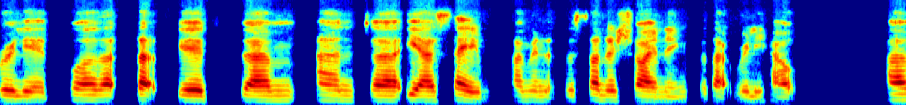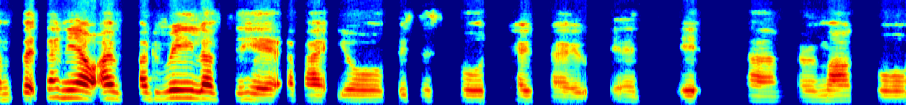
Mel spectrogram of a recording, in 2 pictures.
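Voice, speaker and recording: A woman with a British accent speaks at a moderate pace in a fairly low pitch with ordinary variation and a dark, mellow tone. The sound is dry with no echo, over a quiet background. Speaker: podcast host and coach; podcast host, coach. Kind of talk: interview. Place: garden. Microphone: earbuds.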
